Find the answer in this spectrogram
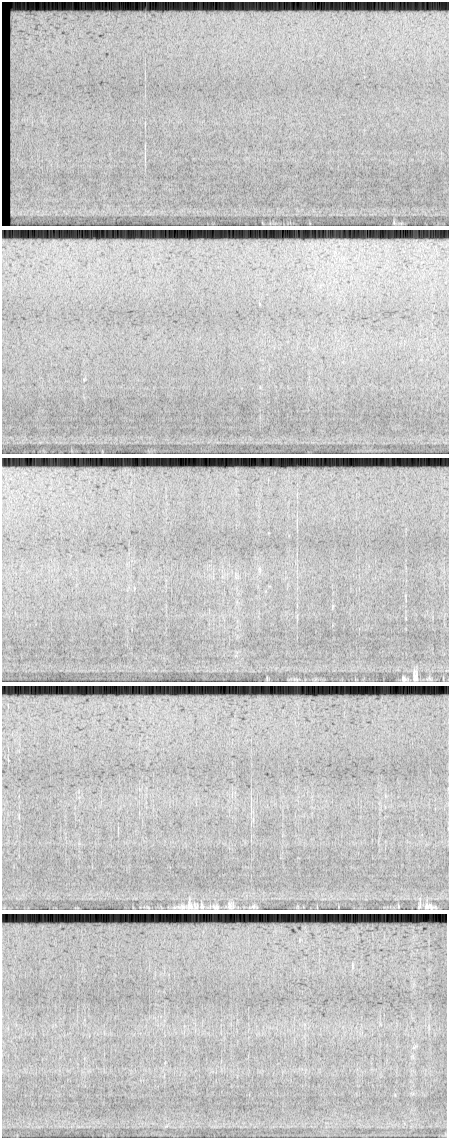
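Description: Wind buffeting a phone microphone in irregular low gusts, strongest in a few blasts in the second half, over a steady faint background hum.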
